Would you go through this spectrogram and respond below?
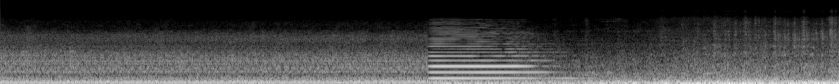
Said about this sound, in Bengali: ট্রেন ছেড়ে দিল যথারীতি মাত্র 1 মিনিট বিরতি দিয়ে।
